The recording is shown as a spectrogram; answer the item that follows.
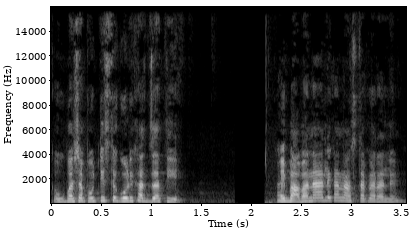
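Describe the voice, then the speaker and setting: An actor plays a village brother and husband in a family cartoon. He speaks quickly and insistently, in a homely way. His accent is rural Varhadi Marathi, and he is bossy but caring. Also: mid-range voice, fairly even intonation, bright, forceful tone, lightly acted. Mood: impatient. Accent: Maharashtrian, rural Varhadi Marathi.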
